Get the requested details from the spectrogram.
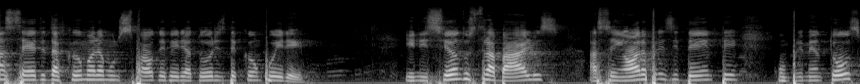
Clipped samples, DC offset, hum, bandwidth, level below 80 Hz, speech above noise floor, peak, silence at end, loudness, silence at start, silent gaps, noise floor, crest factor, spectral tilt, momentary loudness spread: under 0.1%; under 0.1%; none; 15 kHz; -28 dBFS; 26 dB; -4 dBFS; 0 s; -20 LUFS; 0 s; none; -46 dBFS; 16 dB; -6 dB/octave; 10 LU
